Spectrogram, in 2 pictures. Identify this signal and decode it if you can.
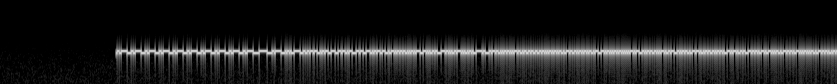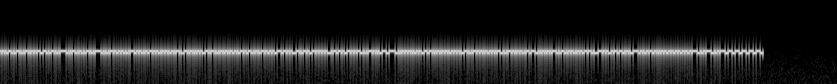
NAVTEX (SITOR-B), 100 baud, 170 Hz shift, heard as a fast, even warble, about 1700 Hz centre. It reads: ZCZC DA36 FIRING EXERCISE 01 1800 UTC WITHIN 13 NM OF 59-09N 058-37W. NNNN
